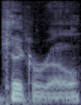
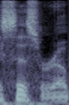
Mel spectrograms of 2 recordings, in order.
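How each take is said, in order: First: The name is said in its original pronunciation. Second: The name is said in its modern pronunciation. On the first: "but it would actually be" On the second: "It's the modern way to pronounce it"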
